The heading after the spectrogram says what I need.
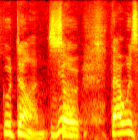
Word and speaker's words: Gordhan: my father called us Gan that's how he pronounced the name so yeah it's Gan so that was how the conversation started and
